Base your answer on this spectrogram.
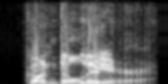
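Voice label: "gondolier", American English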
